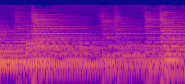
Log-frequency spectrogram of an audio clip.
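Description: Acoustic guitar strumming chords in a folk song, with no vocals.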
